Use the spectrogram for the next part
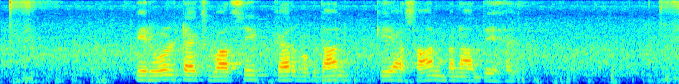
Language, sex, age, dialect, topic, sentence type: Magahi, male, 31-35, Central/Standard, banking, statement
